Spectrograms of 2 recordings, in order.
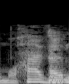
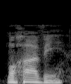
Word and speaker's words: Mojave: Mac OS Mojave, I think it's called, or Mojave.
